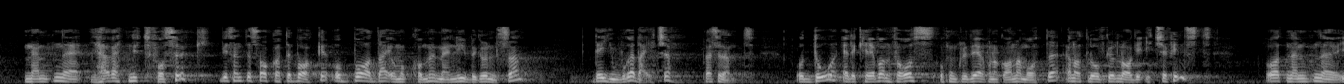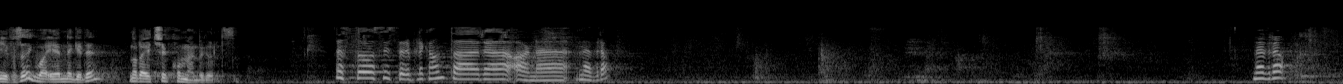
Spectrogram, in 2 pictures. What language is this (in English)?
Norwegian Nynorsk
